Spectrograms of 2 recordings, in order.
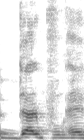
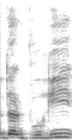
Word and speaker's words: dholl puri: à l'île Maurice le dalp pourri. Donc euh ça s'écrit Doll DH O2 L et plus loin P U R I mais ça se prononce dalle.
